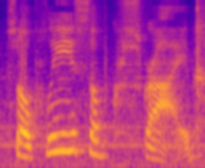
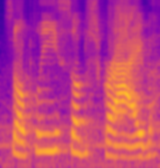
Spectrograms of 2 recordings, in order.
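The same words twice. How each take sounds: First: Slow, low, stretched plea; slowed-down sign-off. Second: Said in the usual way. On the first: Pretend. Redoing the subscribe request after a gasp, slowly. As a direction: draw out each word, dropping low.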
